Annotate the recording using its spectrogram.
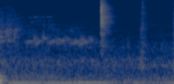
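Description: Near silence: a low steady hum, with one sharp click a little over a second in and a couple of fainter ticks after it.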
